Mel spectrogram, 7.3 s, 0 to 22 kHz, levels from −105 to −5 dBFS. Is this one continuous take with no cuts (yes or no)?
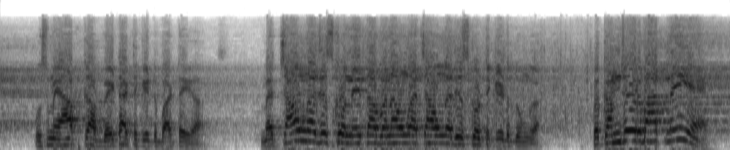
yes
